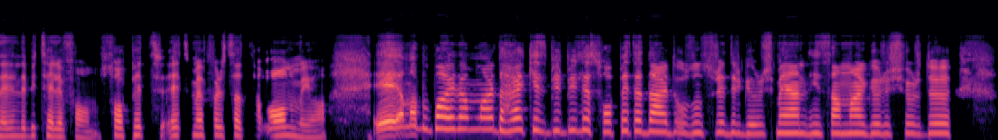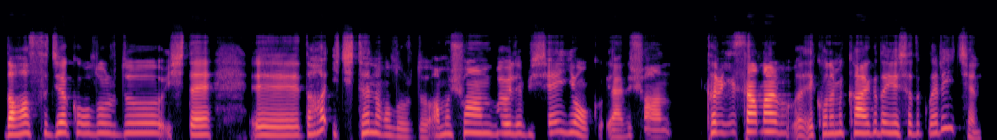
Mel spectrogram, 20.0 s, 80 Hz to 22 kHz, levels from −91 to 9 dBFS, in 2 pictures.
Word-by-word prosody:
elinde 175 +1 -3
bir 190 - -9
telefon, 165 -6 -5
sohbet 190 0 -4
etme 190 +1 -1
fırsatı 190 -1 -5
olmuyor, 175 -5 +1 0.5
eee, - - +8
ama 405 0 +1
bu 335 -3 -9
bayramlarda 335 -2 +3
herkes 310 -3 0
birbiriyle 300 +1 -2
sohbet 285 +2 -3
ederdi, 270 -2 +3
uzun 245 +1 -6
süredir 250 +1 -5
görüşmeyen 235 +2 +1
insanlar 235 +1 +2
görüşürdü, 235 +1 -3 0.6
daha 215 +4 +6
sıcak 245 +1 -2
olurdu, 245 0 -5
işte, 210 0 +3 0.4
eee, 195 0 +1
daha 220 +7 -2
içten 240 +3 -1
olurdu. 165 -8 -9
Ama 210 +4 -4
şu 240 +3 -4
an 245 -2 +1
böyle 235 -2 -2
bir 210 - -12
şey 250 +5 -4
yok. 225 -9 -2
Yani, 160 +2 -3
şu - - -4
an 155 0 -3 0.3
tabii 255 0 +2
insanlar 270 +1 +7 0.2
ekonomik 230 +4 -5
kaygı 245 +1 +4
da 260 - -1
yaşadıkları 245 - -3
için. 360 0 -7
235 Hz, 135 wpm, -24 LUFS, 195-255 Hz, 0.6 s, eee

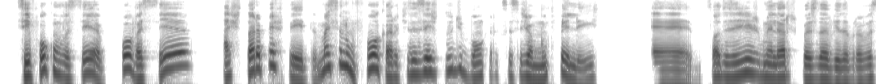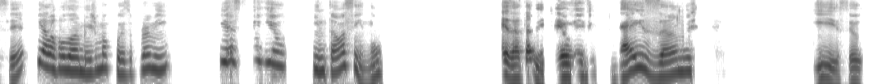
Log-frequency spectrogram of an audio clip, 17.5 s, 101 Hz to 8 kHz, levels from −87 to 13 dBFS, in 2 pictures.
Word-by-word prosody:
se 155 - +1
for 205 +8 0
com 195 -3 -3
você, 150 +5 -2 0.2
pô, 230 +1 +5
vai 135 - 0
ser 230 - +1 0.3
a 145 - -2
história 195 +7 +1
perfeita, 150 - -3
mas 240 +6 -1
se 285 - -2
não 245 -7 +3
for, 230 +9 +2
cara, 145 -7 -2
te 140 - -17
desejo 185 +2 +1
tudo 210 +2 -6
de 220 - -5
bom, 155 -4 -4
quero 165 0 -22
que - - -25
você 155 - -12
seja 155 0 -2
muito 135 +1 -3
feliz, 135 - -3 0.6
eh, 110 0 -5
só - - -2
desejo 160 +4 0
as 155 - -6
melhores 150 +1 0
coisas 135 -1 -2
da 135 -1 +1
vida 120 -1 -2
para 120 0 -6
você". 135 - -4
E 310 - +2
ela 245 -4 +7
rolou 215 -1 +6
a - - +5
mesma 200 +4 +2
coisa 180 -5 -3
para 225 +6 0
mim 225 +2 +2 0.5
e 330 - +5
assim 330 -1 -2
seguiu. 315 -6 -1 0.3
Então, 205 0 +3
assim, 260 - 0
não 135 +9 -3 1.2
Exatamente, 140 +7 +5
eu 150 - +9
vivi 160 +2 -8 0.2
10 155 - +4
anos 190 +6 +3 1.2
Isso 120 -5 -1
eu 120 -1 +1
170 Hz, 195 wpm, -23 LUFS, 140-220 Hz, 1.2 s, eu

